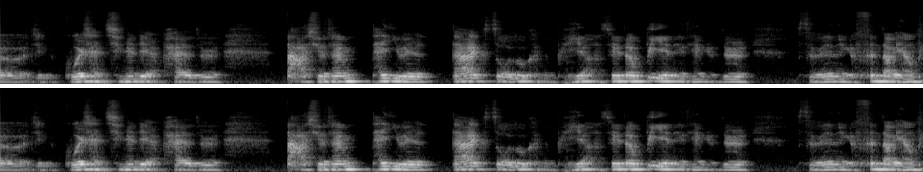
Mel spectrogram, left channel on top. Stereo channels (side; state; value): both; identical; correlation 1.00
